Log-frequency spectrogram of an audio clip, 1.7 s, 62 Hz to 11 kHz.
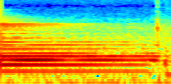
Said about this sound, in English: You're now barring the 4th fret with your pointer finger,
